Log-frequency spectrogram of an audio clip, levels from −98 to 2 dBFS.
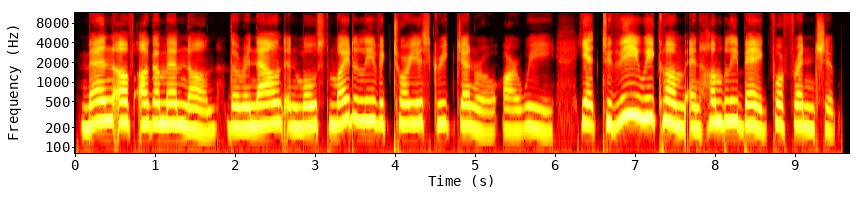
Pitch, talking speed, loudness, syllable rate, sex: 225 Hz, 145 wpm, -17 LUFS, 4.2 syllables/s, female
